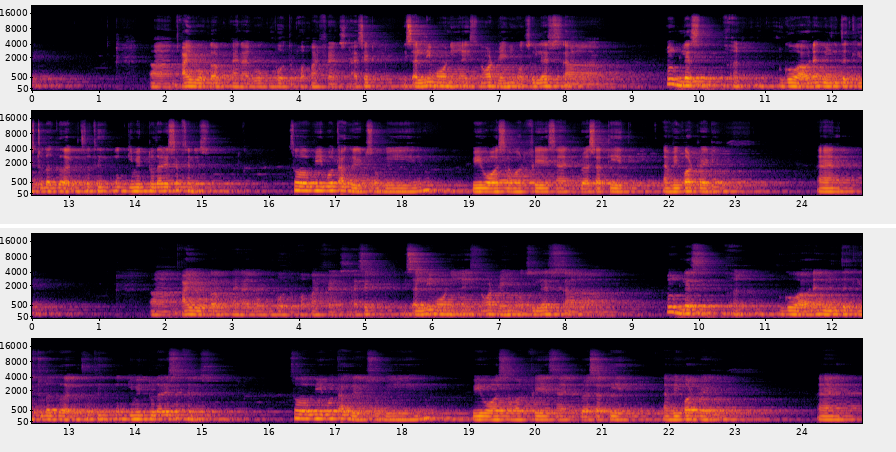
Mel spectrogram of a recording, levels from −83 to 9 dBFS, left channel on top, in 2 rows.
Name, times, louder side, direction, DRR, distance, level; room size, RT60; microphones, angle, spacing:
voice 1, 1.8-5.2 5.6-8.5 9.5-15.1 16.3-18.5 19.1-21.4 21.9-22.8 24.2-24.6, left 2 dB, 85° left, 5 dB, 0.8 m, -21 dB
15.5 x 6.2 x 4.4 m, 2.8 s
head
